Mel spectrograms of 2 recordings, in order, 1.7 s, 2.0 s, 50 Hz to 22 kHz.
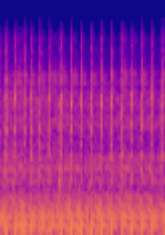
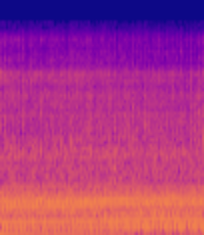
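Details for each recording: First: Echo SRM-225 two-stroke weed trimmer run after removing a clogged spark arrester screen (temporary test): crisp rapid buzz at steady high revs, clean even firing, no bogging; normal running, sounds better already. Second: Echo SRM-225 two-stroke weed trimmer, cold start on choke, before repair: fires and runs then note sags and falters instead of climbing, heavy exhaust smoke; clogged spark arrester.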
